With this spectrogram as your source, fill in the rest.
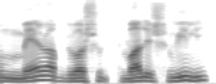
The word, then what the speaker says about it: Merab Dvalishvili: And if you compare this to Merab Dvalishvili, that's how you say his name, Chelson.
